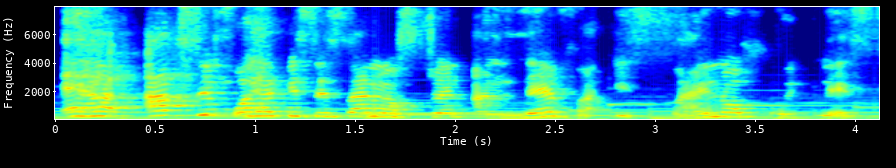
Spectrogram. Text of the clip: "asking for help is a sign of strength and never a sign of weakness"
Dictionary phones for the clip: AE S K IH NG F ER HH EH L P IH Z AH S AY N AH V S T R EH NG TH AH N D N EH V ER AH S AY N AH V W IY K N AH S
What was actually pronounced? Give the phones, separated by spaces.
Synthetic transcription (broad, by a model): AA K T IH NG F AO HH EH P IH S AH S AY N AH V S T R EH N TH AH N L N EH V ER AH S AY N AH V W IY K N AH S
